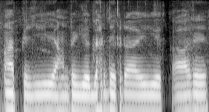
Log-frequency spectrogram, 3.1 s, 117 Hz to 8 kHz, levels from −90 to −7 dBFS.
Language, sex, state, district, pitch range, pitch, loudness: Hindi, male, Madhya Pradesh, Bhopal, 110-115 Hz, 110 Hz, -16 LUFS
